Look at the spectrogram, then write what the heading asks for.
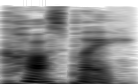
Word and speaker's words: cosplay: But either way, it should be pronounced cosplay with an S, not cosplay with a Z.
